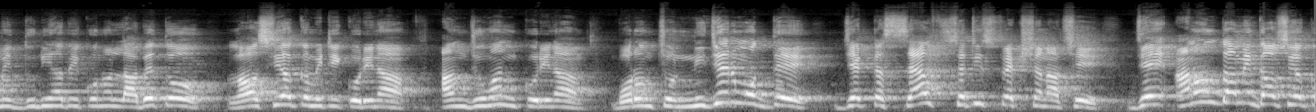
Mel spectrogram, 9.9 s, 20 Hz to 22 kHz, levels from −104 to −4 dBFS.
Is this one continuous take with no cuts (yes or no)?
yes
